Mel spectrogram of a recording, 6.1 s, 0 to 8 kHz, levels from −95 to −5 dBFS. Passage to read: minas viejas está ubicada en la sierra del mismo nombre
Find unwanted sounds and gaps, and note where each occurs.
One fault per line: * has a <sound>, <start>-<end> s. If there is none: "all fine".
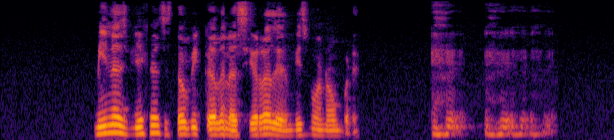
* has a laugh, 4.3-5.6 s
